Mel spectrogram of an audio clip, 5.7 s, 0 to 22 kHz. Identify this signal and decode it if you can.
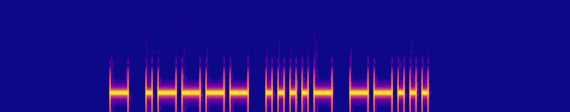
Morse code, heard as a keyed tone, about 20 wpm, 700 Hz. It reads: T147
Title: Numbers - Contest Style - 4-Digit 20wpm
